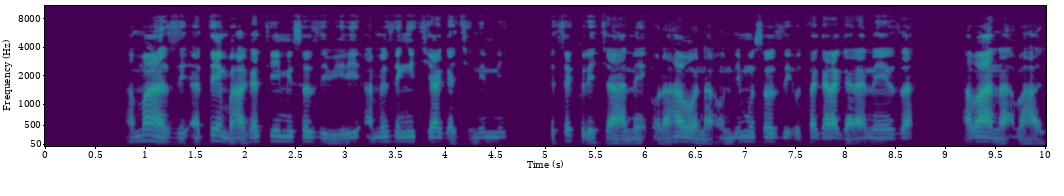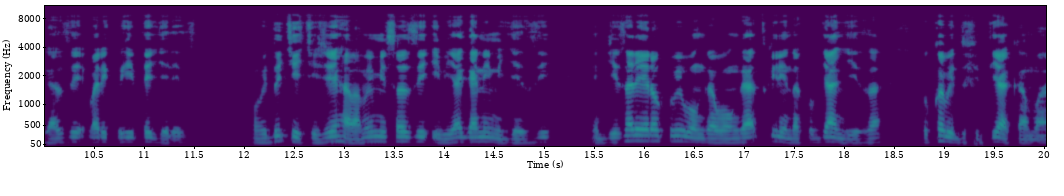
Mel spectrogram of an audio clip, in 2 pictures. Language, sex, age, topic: Kinyarwanda, male, 18-24, education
